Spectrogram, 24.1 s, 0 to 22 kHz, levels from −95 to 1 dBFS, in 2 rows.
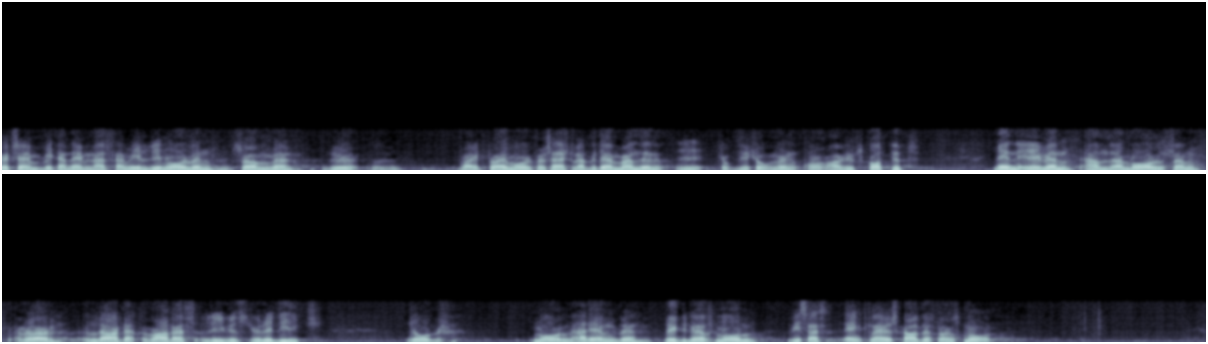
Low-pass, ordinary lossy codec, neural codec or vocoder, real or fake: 5.4 kHz; MP3, 48 kbps; codec, 16 kHz, 1 kbps, FreqCodec, larger model; fake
